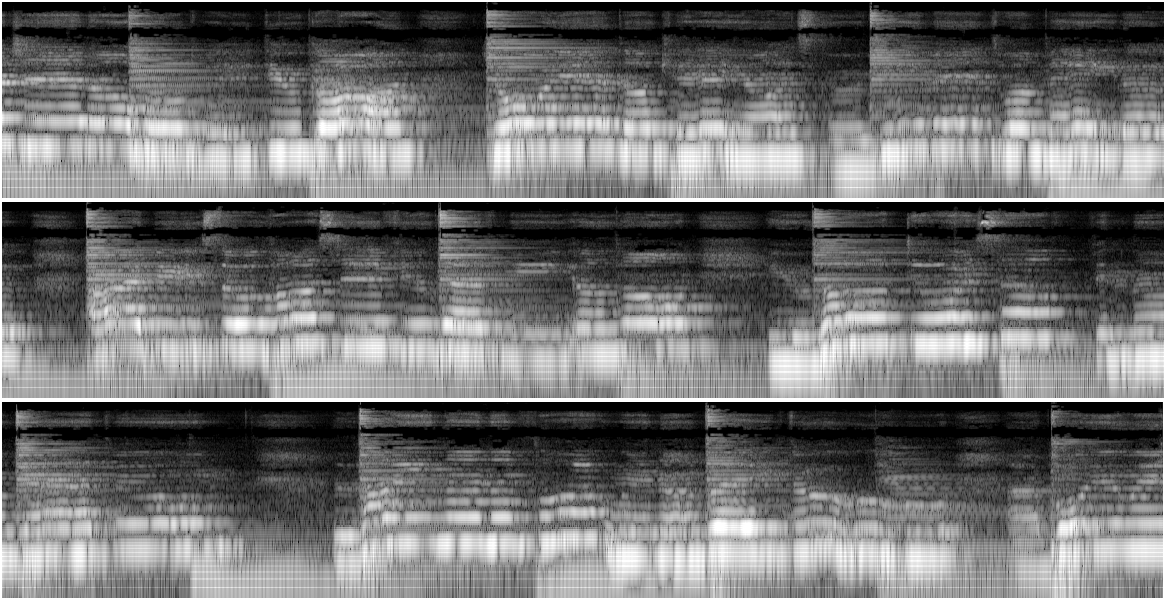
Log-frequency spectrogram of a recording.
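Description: Young female voice singing to her own strummed acoustic guitar, a live solo acoustic cover of a pop ballad.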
